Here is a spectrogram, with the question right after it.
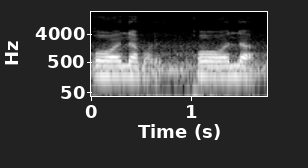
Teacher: क़ा लंबा है लेकिन ला लंबा नहीं है, इसको ला ना पढ़े, क़ाला पढ़े, क़ाला।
